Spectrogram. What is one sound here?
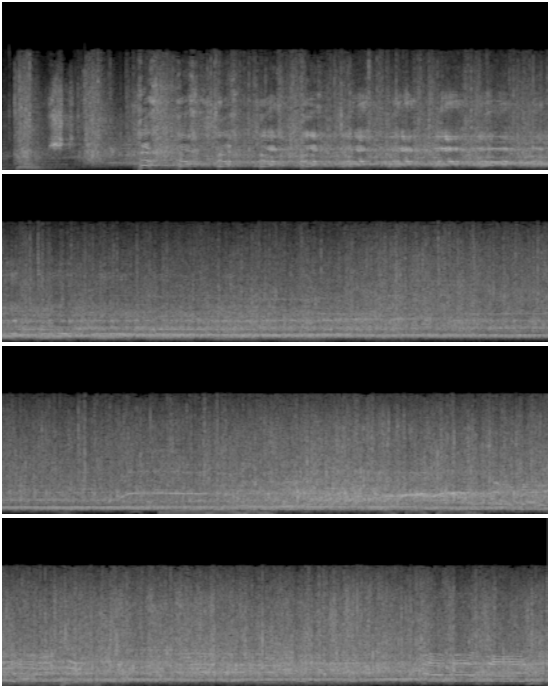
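Young men and women shout and whoop excitedly nearby.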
